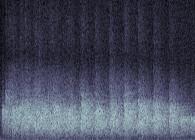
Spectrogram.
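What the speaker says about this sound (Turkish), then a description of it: "hemen aynı alkışı, aynı hararetle, aynı sıcaklıkla bekliyorum sizden" Loud, sustained applause from a television studio audience, steady clapping filling the whole stretch without pause.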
